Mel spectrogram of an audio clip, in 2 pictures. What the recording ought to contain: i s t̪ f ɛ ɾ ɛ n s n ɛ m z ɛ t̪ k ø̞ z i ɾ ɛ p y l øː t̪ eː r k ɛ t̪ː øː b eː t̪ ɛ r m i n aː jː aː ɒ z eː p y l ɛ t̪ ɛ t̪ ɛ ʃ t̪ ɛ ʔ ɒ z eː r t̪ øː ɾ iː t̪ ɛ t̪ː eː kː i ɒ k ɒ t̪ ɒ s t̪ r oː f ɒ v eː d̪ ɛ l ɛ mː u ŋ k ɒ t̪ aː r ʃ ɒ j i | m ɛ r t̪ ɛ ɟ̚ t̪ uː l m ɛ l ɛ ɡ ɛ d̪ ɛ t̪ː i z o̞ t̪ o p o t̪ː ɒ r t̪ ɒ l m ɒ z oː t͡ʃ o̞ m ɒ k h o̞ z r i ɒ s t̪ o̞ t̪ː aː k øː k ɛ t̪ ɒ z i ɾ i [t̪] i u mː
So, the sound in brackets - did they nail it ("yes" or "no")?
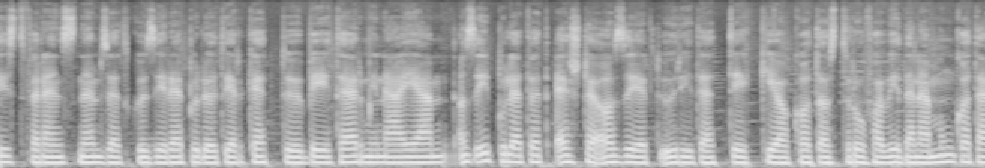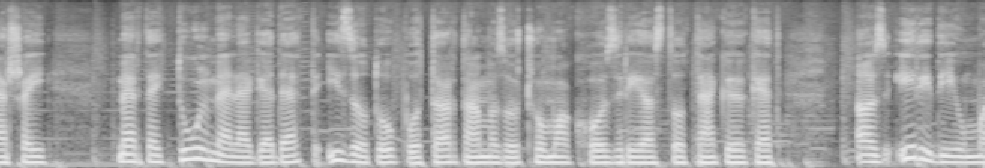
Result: no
